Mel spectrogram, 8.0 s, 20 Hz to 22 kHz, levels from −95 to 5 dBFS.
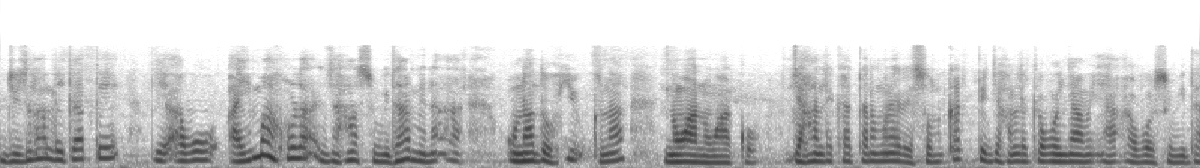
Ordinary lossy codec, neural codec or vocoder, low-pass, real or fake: none; codec, 24 kHz, 3.1 kbps, DualCodec; 7.2 kHz; fake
